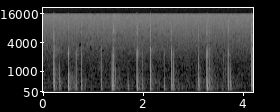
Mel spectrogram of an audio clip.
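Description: Long nails and fingertips tap the front cover of a glossy green hardcover book with paper-covered board, held upright. Short, dry taps come at an uneven, unhurried pace, each a brief hollow knock centred in the low mids around 344 Hz with a faint bright click on top. Each tap dies away almost at once against a quiet background.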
